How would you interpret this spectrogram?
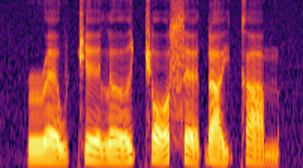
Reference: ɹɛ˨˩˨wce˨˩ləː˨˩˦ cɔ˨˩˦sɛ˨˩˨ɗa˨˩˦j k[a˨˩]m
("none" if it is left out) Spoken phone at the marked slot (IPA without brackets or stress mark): a˨˩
